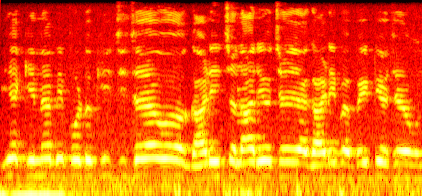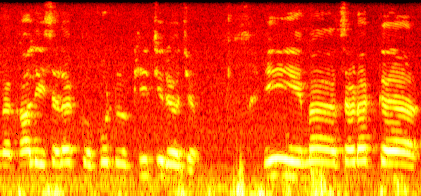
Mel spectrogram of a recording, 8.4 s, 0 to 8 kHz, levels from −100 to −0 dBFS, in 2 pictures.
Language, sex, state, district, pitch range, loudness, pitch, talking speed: Marwari, male, Rajasthan, Churu, 185-215 Hz, -12 LUFS, 195 Hz, 165 wpm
